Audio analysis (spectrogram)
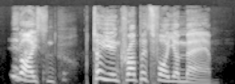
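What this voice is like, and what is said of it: Bad British accent, sounds Australian. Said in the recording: “I thought you were going to try a British accent ... that's very Australian ... You sound like a crocodile hunter ... Australian. Yes. You sound like you should be wrestling a crocodile ... Terrible”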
